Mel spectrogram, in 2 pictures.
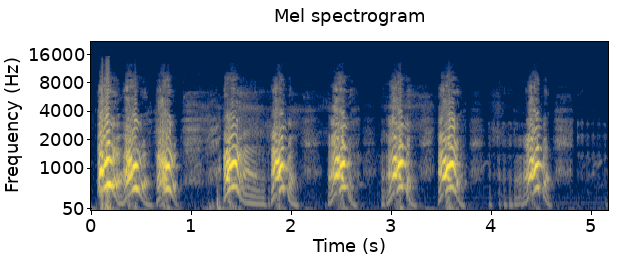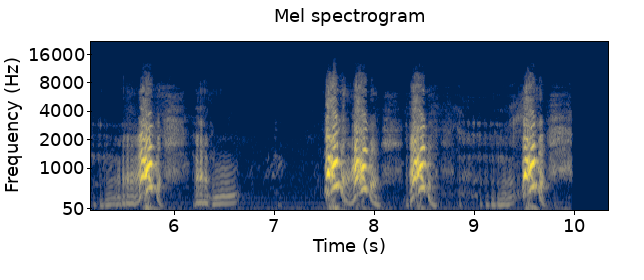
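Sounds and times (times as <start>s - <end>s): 
small dog barking angrily: 0.0s - 4.6s, 5.5s - 6.0s, 7.5s - 8.7s, 9.4s - 9.9s.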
